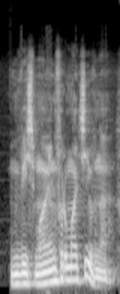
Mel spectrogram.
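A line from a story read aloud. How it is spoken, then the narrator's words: Snorting. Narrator (Russian): хмыкнул Игорь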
